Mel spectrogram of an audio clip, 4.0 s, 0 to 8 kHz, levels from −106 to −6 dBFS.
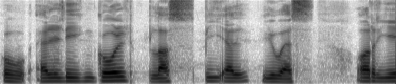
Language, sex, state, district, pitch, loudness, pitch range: Hindi, male, Himachal Pradesh, Shimla, 125 Hz, -18 LUFS, 115-130 Hz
